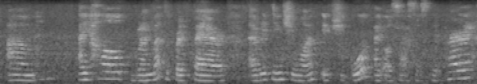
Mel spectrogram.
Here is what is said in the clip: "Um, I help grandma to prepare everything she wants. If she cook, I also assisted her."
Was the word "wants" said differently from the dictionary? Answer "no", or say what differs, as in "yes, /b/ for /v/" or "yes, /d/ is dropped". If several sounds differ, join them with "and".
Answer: yes, /s/ is dropped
